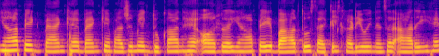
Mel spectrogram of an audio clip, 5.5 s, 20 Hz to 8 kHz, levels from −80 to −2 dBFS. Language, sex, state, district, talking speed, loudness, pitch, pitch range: Hindi, female, Andhra Pradesh, Chittoor, 240 wpm, -16 LUFS, 200 Hz, 195-215 Hz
